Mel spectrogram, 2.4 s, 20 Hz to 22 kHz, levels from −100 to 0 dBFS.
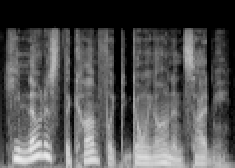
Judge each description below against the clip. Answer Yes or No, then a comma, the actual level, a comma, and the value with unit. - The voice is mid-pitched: No, low, 125 Hz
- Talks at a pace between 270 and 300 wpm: No, fast, 205 wpm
